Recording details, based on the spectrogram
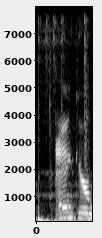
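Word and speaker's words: Anker: got to go for anchor ones are pretty much the best bet yes that's actually how you pronounce that brand I only learned that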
